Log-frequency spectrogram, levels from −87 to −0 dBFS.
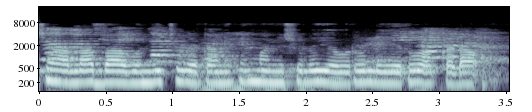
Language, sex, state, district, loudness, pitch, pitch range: Telugu, female, Andhra Pradesh, Sri Satya Sai, -15 LUFS, 205 Hz, 200-215 Hz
